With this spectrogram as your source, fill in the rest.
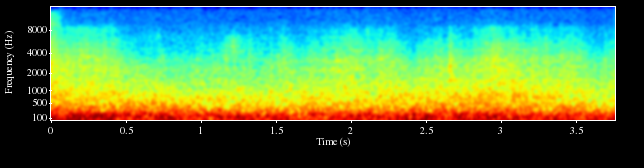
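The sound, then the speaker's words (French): Rain drums steadily against window glass, a dense, continuous patter with a low rumbling wash underneath, like wind gusting outside. No voices are heard. “On va laisser l'appui continuer à s'abattre sur les vitres”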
